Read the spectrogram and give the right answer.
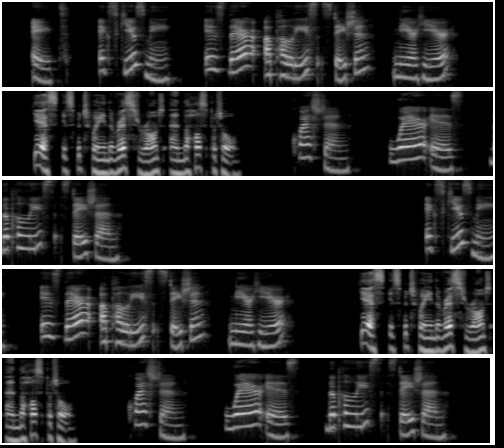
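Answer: Between the restaurant and the hospital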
